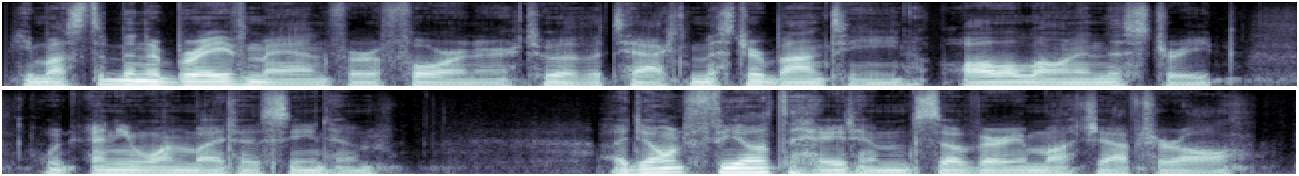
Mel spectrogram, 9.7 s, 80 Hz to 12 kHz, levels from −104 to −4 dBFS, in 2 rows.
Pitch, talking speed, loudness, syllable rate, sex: 100 Hz, 230 wpm, -19 LUFS, 6.1 syllables/s, male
